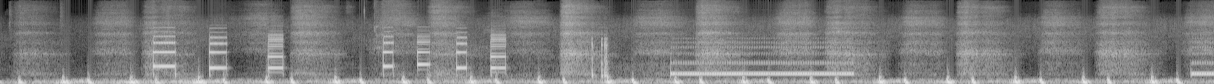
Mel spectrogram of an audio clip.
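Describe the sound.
Telephone keypad tones as a number is dialed: several quick beeps in short bursts, then one long steady ringing tone, all over a loud, regular heartbeat-like low throbbing pulse.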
